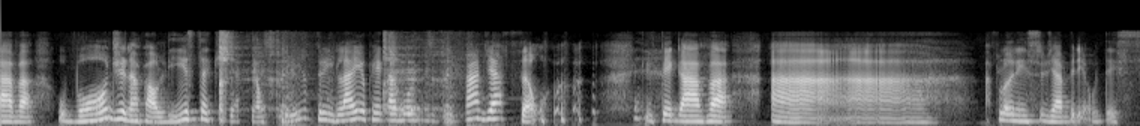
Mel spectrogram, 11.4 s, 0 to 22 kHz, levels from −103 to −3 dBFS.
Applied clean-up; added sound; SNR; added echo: neural mask model RNNoise.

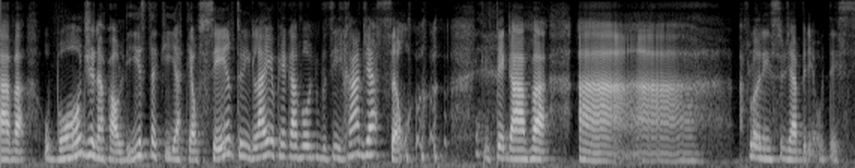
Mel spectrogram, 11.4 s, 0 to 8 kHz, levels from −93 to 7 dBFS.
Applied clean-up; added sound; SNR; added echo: none; none; none; none.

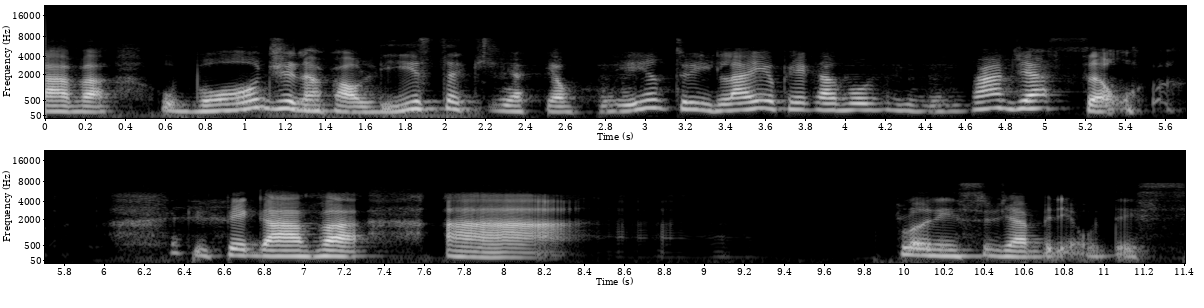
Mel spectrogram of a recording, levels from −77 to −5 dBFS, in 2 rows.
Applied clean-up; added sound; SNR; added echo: neural mask model DeepFilterNet 3.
